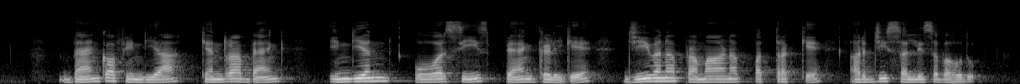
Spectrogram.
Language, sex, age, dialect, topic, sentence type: Kannada, male, 18-24, Mysore Kannada, banking, statement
